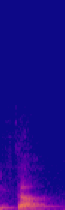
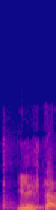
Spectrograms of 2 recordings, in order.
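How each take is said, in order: First: The cluster is pronounced with a k sound. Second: The cluster is pronounced with an l sound. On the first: The speaker calls it right. "익담이다" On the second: The speaker calls it wrong. "일당 아니고"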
